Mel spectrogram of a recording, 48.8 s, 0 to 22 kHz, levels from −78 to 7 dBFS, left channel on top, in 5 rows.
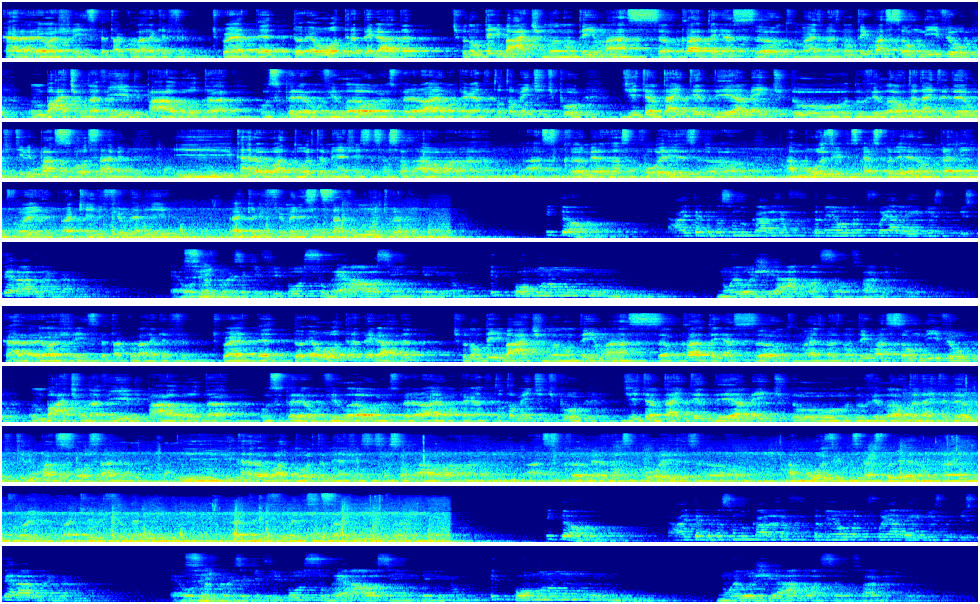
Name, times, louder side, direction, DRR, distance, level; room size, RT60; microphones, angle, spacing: voice 1, 0.0-4.2 4.5-31.1 31.6-33.5 41.0-41.2, left 1 dB, 80° left, 3 dB, 3.9 m, -27 dB
sound 1, 18.8-33.8, right 3 dB, 55° right, 0.6 m, -30 dB
voice 2, 34.7-35.3 35.9-39.8 40.7-45.4 46.2-48.3, equal, 30° left, 1 dB, 5.0 m, -36 dB
27.5 x 12.0 x 8.9 m, 1.4 s
head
